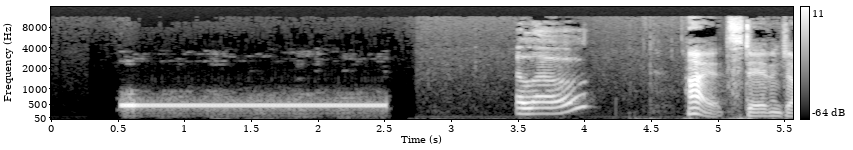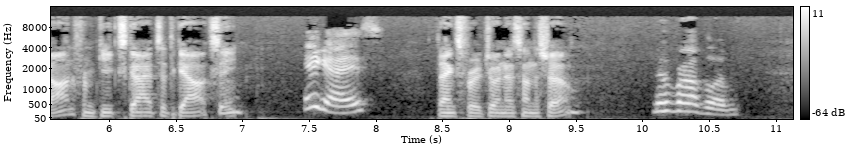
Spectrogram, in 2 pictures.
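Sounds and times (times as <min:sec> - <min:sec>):
telephone dial tone while placing a call: 0:00.6 - 0:02.6
speech: 0:03.5 - 0:04.1, 0:04.8 - 0:10.8.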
